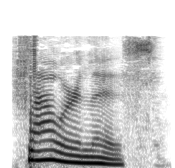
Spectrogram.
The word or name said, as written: flowerlessness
